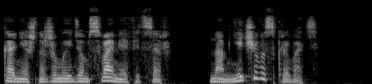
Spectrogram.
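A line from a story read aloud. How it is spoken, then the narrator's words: Calm. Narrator (Russian): спокойно сказал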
